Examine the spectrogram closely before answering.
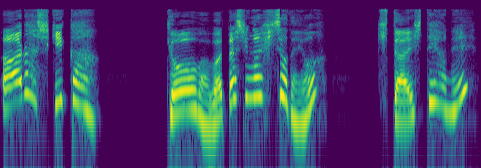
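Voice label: HELLO Japanese, Voice; GF Alarm; Ithaca37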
